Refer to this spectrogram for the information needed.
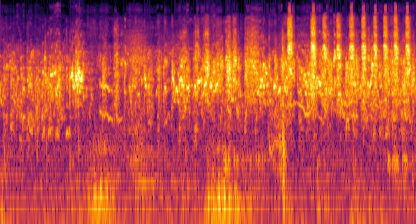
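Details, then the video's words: Budgie colony chirping in an aviary: busy overlapping warbles and squawks, ending in a quick, rhythmic series of loud sharp chirps repeated several times a second. "Budgie amazing chirping sound | Budgies calling sound to make him happy"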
